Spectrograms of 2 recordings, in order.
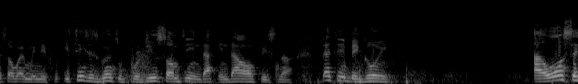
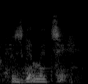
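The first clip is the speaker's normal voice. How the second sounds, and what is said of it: Deep put-on voice. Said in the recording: “You just use deep voice.”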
